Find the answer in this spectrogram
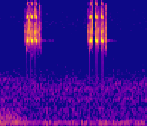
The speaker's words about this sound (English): Crickets, like nothing. I don't hear anything.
